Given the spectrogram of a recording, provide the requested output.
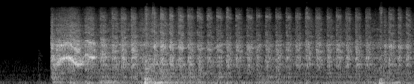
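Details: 1976 Chevy Nova drag car that sat for years, fuel poured into the carburetor bowls, not all spark plug wires connected: starter spins the engine with a quick, steady chug of about six beats a second but it never catches; crank, no start.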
